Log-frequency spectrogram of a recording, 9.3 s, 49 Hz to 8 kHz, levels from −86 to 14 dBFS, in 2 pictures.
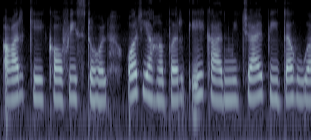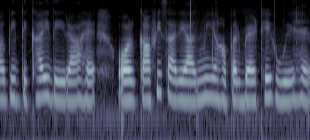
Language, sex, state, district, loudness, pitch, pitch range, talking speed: Hindi, female, Uttar Pradesh, Budaun, -26 LUFS, 220 Hz, 210-230 Hz, 160 wpm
